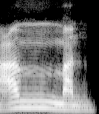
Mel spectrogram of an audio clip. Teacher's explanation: মিমের উপরে তাজদিদ এসেছে, মিম তাজদিদ গুণনা করা ওয়াজিব, এক আলিফ পরিমাণ গুণনা করে পড়বো · ইজরা আইনের উপরে যাবার এসেছে, যাবারটি হারাকাত, হারাকাত তাড়াতাড়ি পড়তে হয়, টান দেওয়া নিষেধ। নুন সাকিনের পরে ইউমিনের 4টি অক্ষরের মধ্যে মিম এসেছে, তাই নুন সাকিনকে এক আলিফ পরিমাণ গুণনা করে পড়তে হয়, একে ইদগামে নাকিস বলে।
